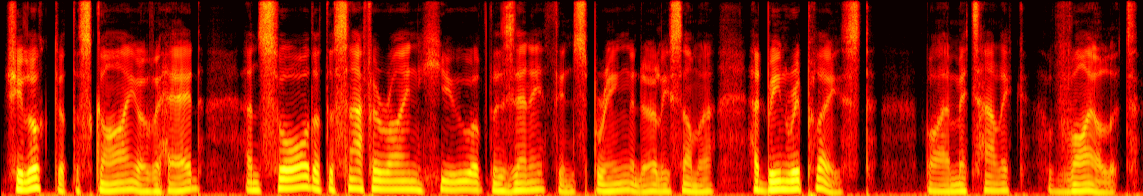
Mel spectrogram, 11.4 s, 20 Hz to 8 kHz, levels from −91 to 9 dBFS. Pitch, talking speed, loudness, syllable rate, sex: 110 Hz, 140 wpm, -18 LUFS, 4.2 syllables/s, male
